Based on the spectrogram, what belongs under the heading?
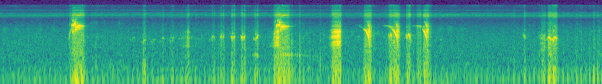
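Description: Short, sharp bird calls against near silence: a single call, a longer one, then a quick run of about five notes, and one more near the end. A faint steady high hiss lies underneath.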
